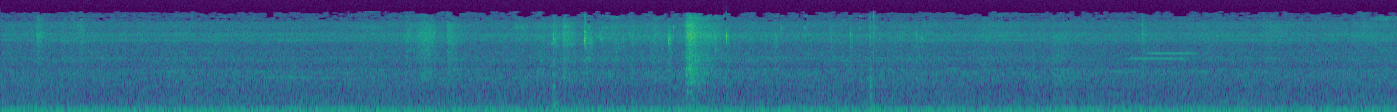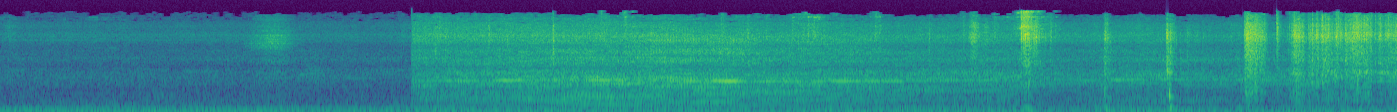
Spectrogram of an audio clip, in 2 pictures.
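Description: A car engine idling with a steady low hum. About two-thirds of the way in, a noisier hiss with faint murmuring joins it, and a few sharp clicks come near the end.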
